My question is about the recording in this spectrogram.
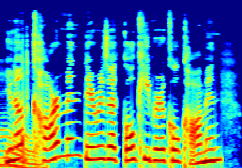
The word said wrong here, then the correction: Kahn: Oliver Kahn. – Oh, it's not Carmen. It's a Kahn. – Oliver Kahn. – Oh, that's a German yes. pronunciation, Kahn, not Carmen.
